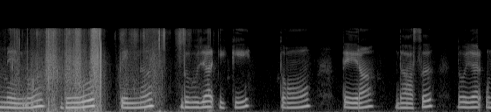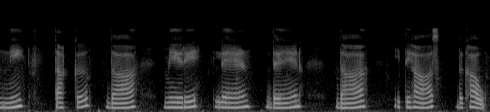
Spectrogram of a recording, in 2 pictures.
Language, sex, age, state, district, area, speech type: Punjabi, female, 18-30, Punjab, Sangrur, urban, read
